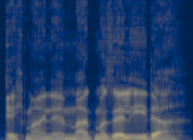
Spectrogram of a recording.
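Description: A man's voice: sits low, flat delivery, normal speed, fairly bright tone, no echo, studio quality. A man as a flustered, earnest young lieutenant. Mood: defensive. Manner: earnest, defensive. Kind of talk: audiobook character voice.

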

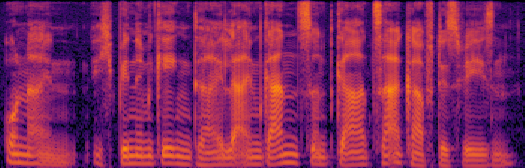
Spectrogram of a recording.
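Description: An earnest, timid young French noblewoman, read by a man who lifts his low voice slightly. She speaks slowly and with care. The gravelly tone sits close and dry, with no room around it. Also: no room sound.

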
